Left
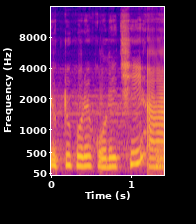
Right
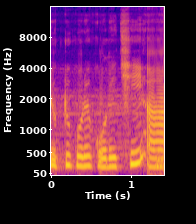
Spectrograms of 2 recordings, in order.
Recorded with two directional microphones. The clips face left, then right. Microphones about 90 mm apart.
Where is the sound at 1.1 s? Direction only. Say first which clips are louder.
Right 4 dB; 35° right (ahead or behind).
